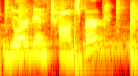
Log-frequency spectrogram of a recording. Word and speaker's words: Jörgen Tranberg: I want to say hi to Jörgen Tranberg. Am I saying that right, Jörgen? Yeah, you actually pronounced it perfectly, so thank you.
